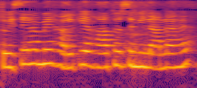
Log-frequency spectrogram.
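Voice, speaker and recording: A woman with a high-pitched voice narrates a home recipe one step at a time. She sounds calm and instructive and repeats each step. There is faint background noise over the kitchen sounds. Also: fairly quick, poor audio. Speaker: cooking channel host.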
